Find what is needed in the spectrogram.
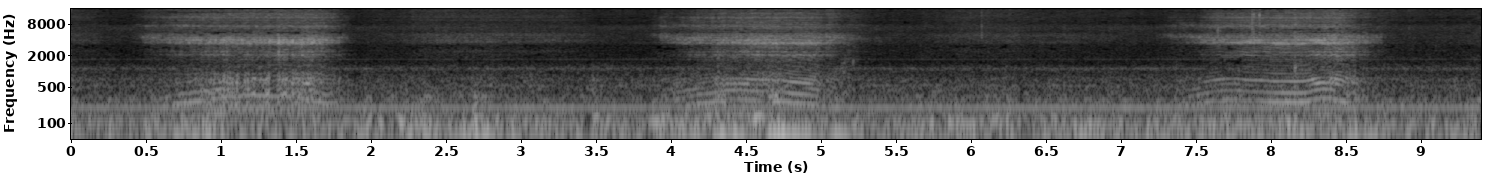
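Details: Passenger snoring on an Indian railways train: three drawn-out, buzzing snores about every three and a half seconds over loud, steady train rumble.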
